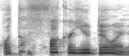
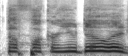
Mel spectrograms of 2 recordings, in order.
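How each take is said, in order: First: Higher-pitched retold demand; acted-out alarm, not yet screamed. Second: High, loud, drawn-out scream; slow, shrieked demand. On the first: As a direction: imitate someone demanding an explanation. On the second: Retold or imitated. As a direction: imitate her screaming in alarm. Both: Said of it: "She's, like, screaming at me".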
